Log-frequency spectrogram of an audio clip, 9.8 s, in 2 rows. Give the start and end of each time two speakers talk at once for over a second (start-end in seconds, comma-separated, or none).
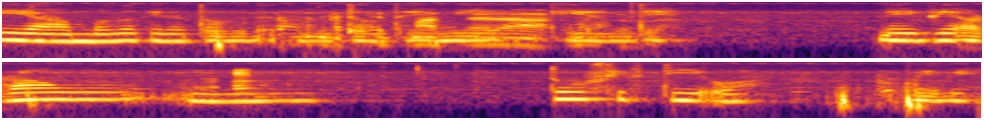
1.5-3.3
